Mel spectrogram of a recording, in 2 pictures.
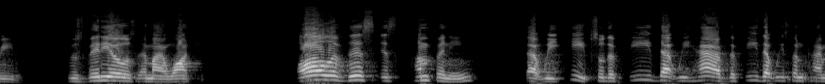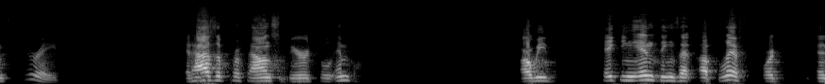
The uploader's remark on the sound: Khutbah delivered June 17, 2022 at Muslim Association of Pudget Sound in Redmond, WA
